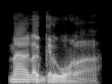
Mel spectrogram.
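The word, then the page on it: malagueña: British English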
